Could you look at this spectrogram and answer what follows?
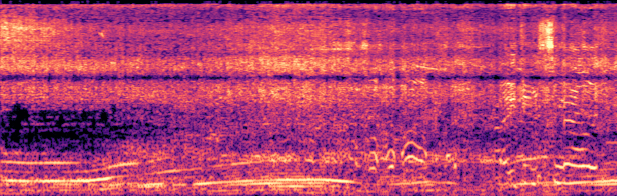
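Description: A new Chevrolet Camaro revs and accelerates on a driving course, with a steady engine roar and rising pitch throughout, a light tire squeal mixed in, and a person speaking over it.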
